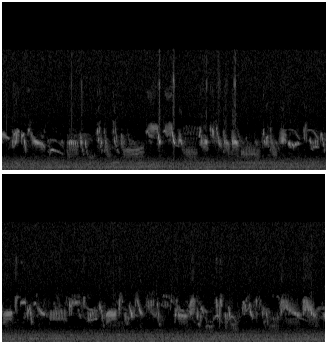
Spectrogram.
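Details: Rapid, continuous high song of a Eurasian skylark: tumbling chirps, short whistles and trills strung together for nearly ten seconds, faint hum underneath.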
